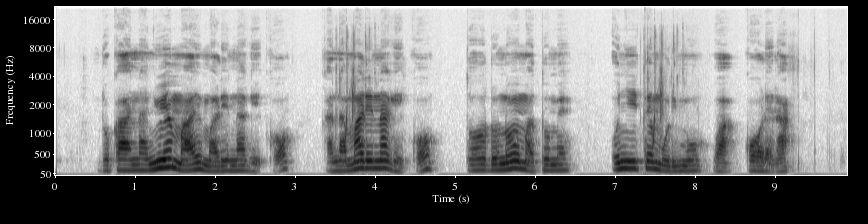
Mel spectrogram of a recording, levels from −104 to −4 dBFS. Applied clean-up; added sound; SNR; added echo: none; Raindrop; 19 dB; none.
